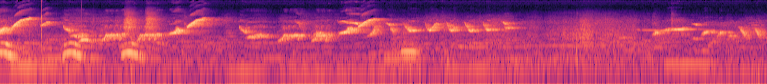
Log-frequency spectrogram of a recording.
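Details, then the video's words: Lure song of a champion white-rumped shama, used to spur other birds into singing: sweeping upslurred whistles and quick trilled bursts, then a short lull and a renewed burst of sharp notes, with a steady low hum beneath. "BURUNG MURAI PALING GACOR||PANCINGAN PEMULA.BURUNG JUARA"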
